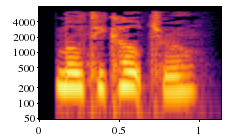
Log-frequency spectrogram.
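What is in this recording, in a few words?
"multicultural", British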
